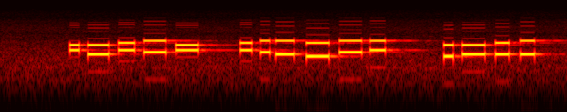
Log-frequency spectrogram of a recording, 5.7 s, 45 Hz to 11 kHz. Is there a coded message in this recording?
Yes: DTMF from 0.7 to 5.3 s, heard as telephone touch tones, dialled by hand, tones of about 160 ms. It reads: *409* 09629# 1456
